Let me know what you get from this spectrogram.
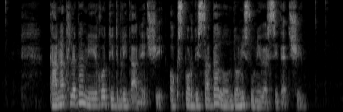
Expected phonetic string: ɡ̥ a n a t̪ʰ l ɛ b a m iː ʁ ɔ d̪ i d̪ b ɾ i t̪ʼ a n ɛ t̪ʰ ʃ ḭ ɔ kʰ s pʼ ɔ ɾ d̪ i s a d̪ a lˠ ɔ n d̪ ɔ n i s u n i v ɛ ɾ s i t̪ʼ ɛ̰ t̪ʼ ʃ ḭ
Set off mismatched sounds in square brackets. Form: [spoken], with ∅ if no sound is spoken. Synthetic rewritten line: ɡ̥ a n a t̪ʰ l ɛ b a m iː ʁ ɔ d̪ i d̪ b ɾ i t̪ʼ a n ɛ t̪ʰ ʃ ḭ ɔ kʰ s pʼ ɔ ɾ d̪ i s a d̪ a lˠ ɔ n d̪ ɔ n i s u n i v ɛ ɾ s i t̪ʼ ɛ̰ t̪ʼ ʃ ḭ

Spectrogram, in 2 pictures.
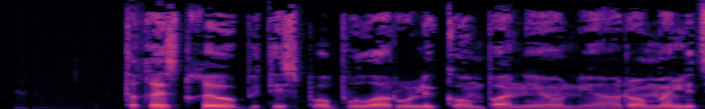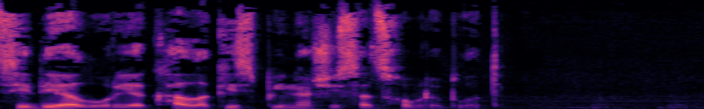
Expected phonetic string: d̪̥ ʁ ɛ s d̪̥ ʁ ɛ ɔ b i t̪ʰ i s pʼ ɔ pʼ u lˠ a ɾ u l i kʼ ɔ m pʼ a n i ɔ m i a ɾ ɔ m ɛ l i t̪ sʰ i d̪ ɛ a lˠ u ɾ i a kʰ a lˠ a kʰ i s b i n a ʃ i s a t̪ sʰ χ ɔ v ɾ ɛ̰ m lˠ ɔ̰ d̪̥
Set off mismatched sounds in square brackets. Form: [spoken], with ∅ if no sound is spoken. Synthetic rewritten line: d̪̥ ʁ ɛ s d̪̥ ʁ ɛ ɔ b i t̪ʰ i s pʼ ɔ pʼ u lˠ a ɾ u l i kʼ ɔ m pʼ a n i ɔ [n] i a ɾ ɔ m ɛ l i t̪ sʰ i d̪ ɛ a lˠ u ɾ i a kʰ a lˠ a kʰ i s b i n a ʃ i s a t̪ sʰ χ ɔ v ɾ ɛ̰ [b] lˠ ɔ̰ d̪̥

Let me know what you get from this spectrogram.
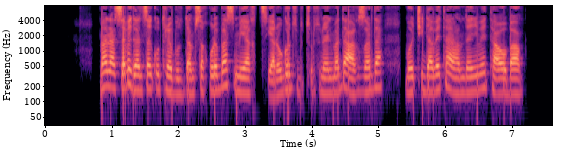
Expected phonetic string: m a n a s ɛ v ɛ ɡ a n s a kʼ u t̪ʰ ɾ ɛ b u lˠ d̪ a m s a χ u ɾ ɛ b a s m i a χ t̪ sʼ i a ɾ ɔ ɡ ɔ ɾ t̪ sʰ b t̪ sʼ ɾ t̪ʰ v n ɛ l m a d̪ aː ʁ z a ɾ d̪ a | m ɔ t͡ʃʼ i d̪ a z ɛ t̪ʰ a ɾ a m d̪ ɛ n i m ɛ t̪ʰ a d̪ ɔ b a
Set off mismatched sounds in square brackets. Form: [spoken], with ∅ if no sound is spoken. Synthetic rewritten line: m a n a s ɛ v ɛ ɡ a n s a kʼ u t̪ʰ ɾ ɛ b u lˠ d̪ a m s a χ u ɾ ɛ b a s m i a χ t̪ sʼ i a ɾ ɔ ɡ ɔ ɾ t̪ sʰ b t̪ sʼ ɾ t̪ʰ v n ɛ l m a d̪ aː ʁ z a ɾ d̪ a | m ɔ t͡ʃʼ i d̪ a [v] ɛ t̪ʰ a ɾ a m d̪ ɛ n i m ɛ t̪ʰ a [∅] ɔ b a

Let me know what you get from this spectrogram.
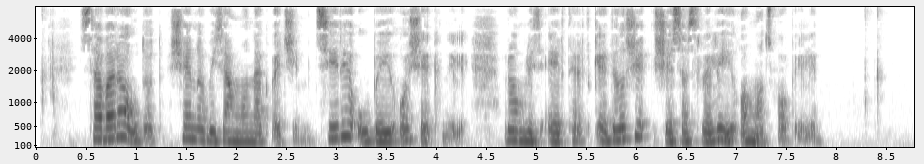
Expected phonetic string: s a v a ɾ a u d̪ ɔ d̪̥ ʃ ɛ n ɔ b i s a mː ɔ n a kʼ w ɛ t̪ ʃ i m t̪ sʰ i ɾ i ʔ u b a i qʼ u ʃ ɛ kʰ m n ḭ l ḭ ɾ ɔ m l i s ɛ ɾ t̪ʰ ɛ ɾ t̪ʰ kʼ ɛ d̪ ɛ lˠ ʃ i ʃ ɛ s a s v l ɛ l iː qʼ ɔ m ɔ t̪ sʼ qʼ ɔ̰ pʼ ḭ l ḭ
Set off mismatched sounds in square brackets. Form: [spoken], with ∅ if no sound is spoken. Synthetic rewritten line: s a v a ɾ a u d̪ ɔ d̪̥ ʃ ɛ n ɔ b i s a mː ɔ n a kʼ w ɛ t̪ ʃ i m t̪ sʰ i ɾ [ɛ] ʔ u b [ɛ] i qʼ [ɔ] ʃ ɛ kʰ m n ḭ l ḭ ɾ ɔ m l i s ɛ ɾ t̪ʰ ɛ ɾ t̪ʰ kʼ ɛ d̪ ɛ lˠ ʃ i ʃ ɛ s a s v l ɛ l iː qʼ ɔ m ɔ t̪ sʼ qʼ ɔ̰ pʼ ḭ l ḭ

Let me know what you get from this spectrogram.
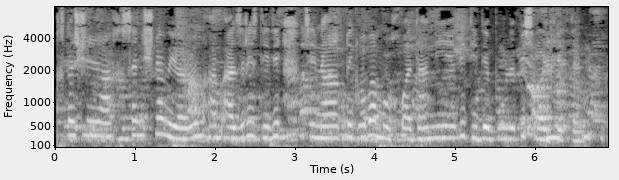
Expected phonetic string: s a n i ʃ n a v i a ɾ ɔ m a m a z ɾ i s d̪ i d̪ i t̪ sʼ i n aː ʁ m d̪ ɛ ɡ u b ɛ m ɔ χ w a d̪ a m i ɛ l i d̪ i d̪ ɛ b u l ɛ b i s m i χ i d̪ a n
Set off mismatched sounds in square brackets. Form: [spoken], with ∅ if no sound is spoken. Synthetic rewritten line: s a n i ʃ n a v i a ɾ ɔ m a m a z ɾ i s d̪ i d̪ i t̪ sʼ i n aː ʁ m d̪ ɛ ɡ [ɔ] b [a] m ɔ χ w a d̪ a [n] i ɛ l i d̪ i d̪ ɛ b u l ɛ b i s m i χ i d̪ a n

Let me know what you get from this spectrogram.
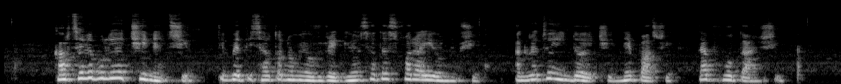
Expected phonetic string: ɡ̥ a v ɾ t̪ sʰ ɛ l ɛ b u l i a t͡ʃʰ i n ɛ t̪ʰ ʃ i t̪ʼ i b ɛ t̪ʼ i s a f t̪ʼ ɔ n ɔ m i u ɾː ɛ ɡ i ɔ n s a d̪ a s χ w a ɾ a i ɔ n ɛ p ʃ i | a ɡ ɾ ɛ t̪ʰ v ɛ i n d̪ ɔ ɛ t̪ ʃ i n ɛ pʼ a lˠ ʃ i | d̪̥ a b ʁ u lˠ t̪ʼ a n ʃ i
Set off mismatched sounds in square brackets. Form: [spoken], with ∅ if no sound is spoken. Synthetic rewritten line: ɡ̥ a v ɾ t̪ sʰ ɛ l ɛ b u l i a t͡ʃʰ i n ɛ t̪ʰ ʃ i t̪ʼ i b ɛ t̪ʼ i s a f t̪ʼ ɔ n ɔ m i u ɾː ɛ ɡ i ɔ n s a d̪ a s χ w a ɾ a i ɔ n ɛ p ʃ i | a ɡ ɾ ɛ t̪ʰ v ɛ i n d̪ ɔ ɛ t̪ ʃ i n ɛ pʼ a lˠ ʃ i | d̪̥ a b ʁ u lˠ t̪ʼ a n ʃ i

